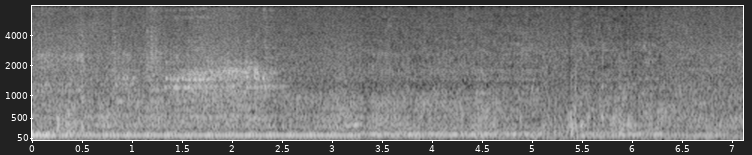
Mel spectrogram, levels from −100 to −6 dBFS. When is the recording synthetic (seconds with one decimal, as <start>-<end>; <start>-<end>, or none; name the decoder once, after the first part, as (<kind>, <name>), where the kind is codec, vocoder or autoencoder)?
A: 3.3-5.1 (vocoder, HiFi-GAN); 5.5-6.3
